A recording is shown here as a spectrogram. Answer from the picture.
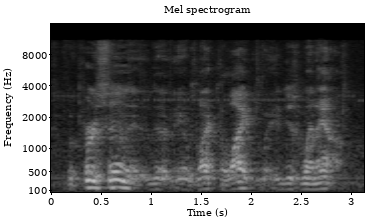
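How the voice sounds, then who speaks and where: A man with an American accent at a very fast pace, amid noticeable background noise and audible room echo. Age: 60s. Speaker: storyteller relative. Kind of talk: casual storytelling. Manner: halting.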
